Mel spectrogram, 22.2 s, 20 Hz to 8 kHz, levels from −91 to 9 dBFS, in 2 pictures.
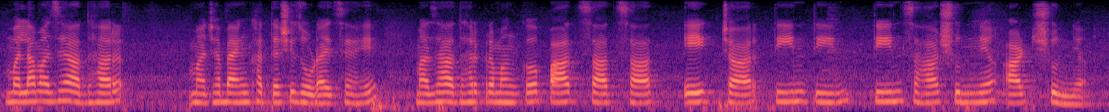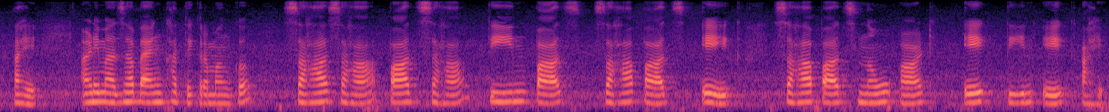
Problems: none marked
